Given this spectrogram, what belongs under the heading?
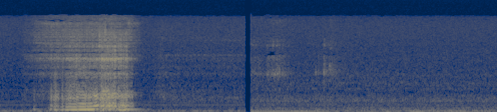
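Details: Snoring recorded with the SnoreLab app: one loud, low, rattling snore on an in-breath, then quiet breathing against room noise.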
